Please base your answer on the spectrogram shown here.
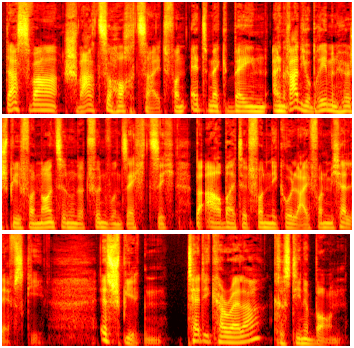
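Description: A man with a husky voice hosting a podcast, reading a scripted presentation of radio plays. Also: on the low side, lively intonation, normal speed, a bit bright, no room sound, studio quality. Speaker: podcast host.

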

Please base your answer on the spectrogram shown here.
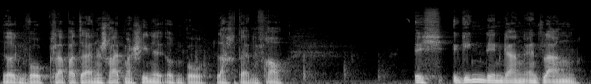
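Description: A man playing a wary police detective who narrates his mission in deliberate, suspenseful 1960s radio crime drama style. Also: a bass voice, a little mellow. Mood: suspenseful, measured. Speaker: narrator and lead character. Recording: noisy vintage 1960s radio recording.

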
